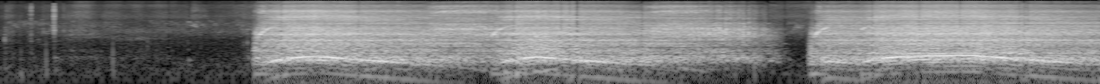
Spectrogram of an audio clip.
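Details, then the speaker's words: Qualcast electric lawnmower that was not working: silence, then the motor whirs up abruptly, cuts out near eight seconds and restarts as the supply cable is moved. Intermittent power from a broken conductor in the supply cable. "I have to move the wire with my foot. If I move the wire with it switched on, it should come on."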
